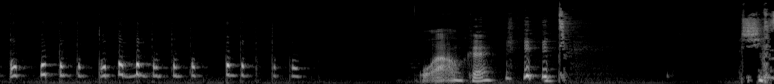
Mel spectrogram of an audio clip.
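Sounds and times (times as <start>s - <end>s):
human voice imitating a clucking hen: 0.0s - 3.1s
speech: 4.3s - 5.8s.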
